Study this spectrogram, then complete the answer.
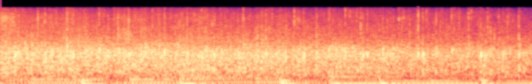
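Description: Studio audience applause greets a television production team, a dense, steady clapping wash with low musical tones sliding underneath.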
